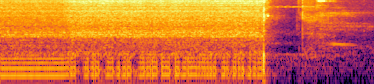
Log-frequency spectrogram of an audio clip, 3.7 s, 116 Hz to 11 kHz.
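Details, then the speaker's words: Hamilton T1 ventilator pre-use tightness test with the circuit occluded by a gloved hand: a steady low motor hum with rapid pulsing as pressure ramps up, then a sharp safety-valve release and quiet; the test passed. "indicated that was ramping up the pressure and that was the safety valve we passed the test as indicated by the green arrow"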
